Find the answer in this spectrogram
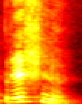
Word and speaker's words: प्रश्न: प्रकार लिखा जाना चाहिए, श को आधा ही लिखना है हमने, और उच्चारण इस तरह है प्रश्न।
